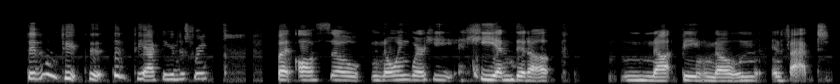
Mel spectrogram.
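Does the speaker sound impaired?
Yes: stuttering; developmental neurological stutter, born four months early, no speech until four, onset at eight, suspected genetic; stutters on every letter and when singing, mid-word, masks fluency, worse when mask falls off; here repeated sounds.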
